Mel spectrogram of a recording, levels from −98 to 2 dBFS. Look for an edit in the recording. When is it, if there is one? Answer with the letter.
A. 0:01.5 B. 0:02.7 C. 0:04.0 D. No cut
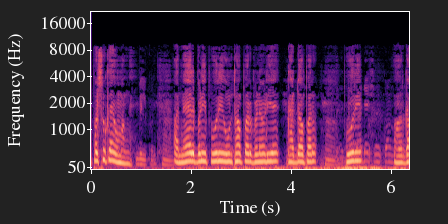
A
